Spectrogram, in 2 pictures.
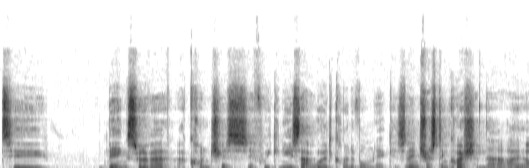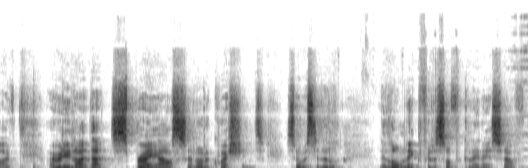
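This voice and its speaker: A man's voice: medium pitch, little pitch movement, fast, hardly any pauses, a bit bright. A man giving casual, off-the-cuff video game commentary as a host, chatty and often musing aloud. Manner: chatty, musing aloud, asks himself questions.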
